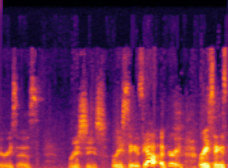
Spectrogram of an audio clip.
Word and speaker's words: Reese's: how do you say Reese's I say reesei but most people say Reese's Reese's Reese's yeah agreed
